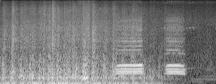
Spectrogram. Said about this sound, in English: There's a train going by in the distance. Maybe we'll be able to catch a ride.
